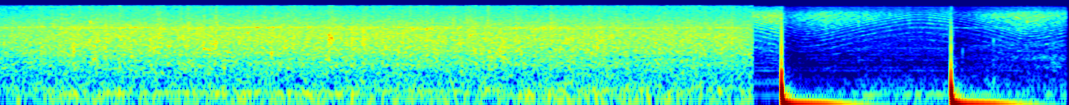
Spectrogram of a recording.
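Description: Steady, hissing rainfall pours down evenly for about five seconds, then two loud, resonant struck tones ring out a second apart and slowly fade.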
